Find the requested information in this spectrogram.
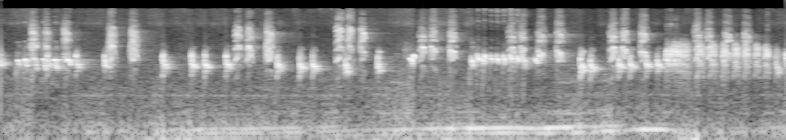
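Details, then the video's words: Yellow-vented bulbul sound used as a trapping lure, said to be very noisy: excited, jumbled chattering with sharp chirps and short bubbly phrases, nearly continuous, over a faint low hum. "SUARA PIKAT BURUNG TRUCUKAN"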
